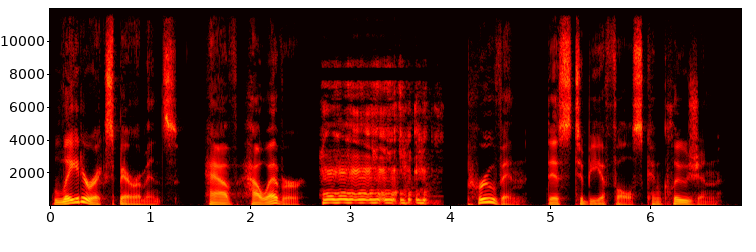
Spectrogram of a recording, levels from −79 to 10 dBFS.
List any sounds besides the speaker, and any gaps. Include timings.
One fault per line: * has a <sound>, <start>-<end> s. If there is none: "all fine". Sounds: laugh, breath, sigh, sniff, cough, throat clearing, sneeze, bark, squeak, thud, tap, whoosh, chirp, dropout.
* has a laugh, 2.7-4.0 s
